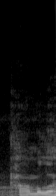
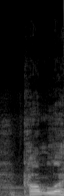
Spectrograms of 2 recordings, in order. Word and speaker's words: Kamala: okay thank you thank you for the correction kamala harris i know i was saying it right and i said it wrong yikes kamala harris yes so i don't i'm not a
